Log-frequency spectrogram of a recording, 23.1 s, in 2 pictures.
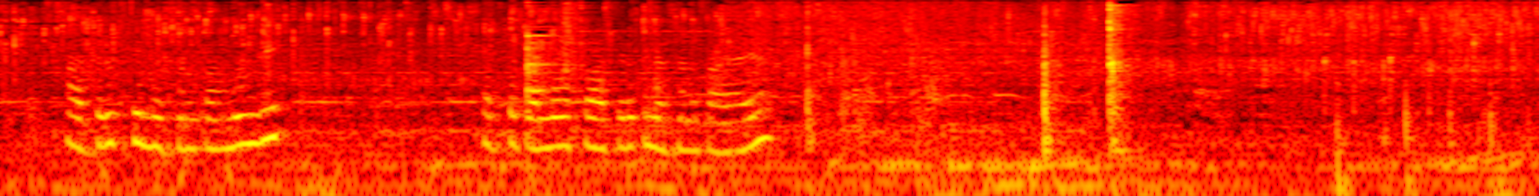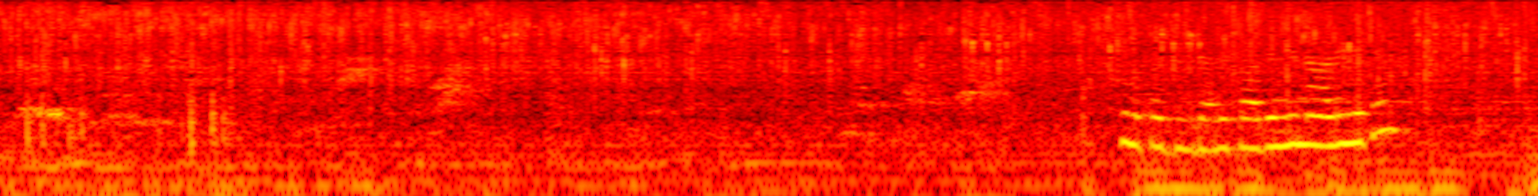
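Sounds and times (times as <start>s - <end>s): ginger and garlic sizzling in oil: 0.0s - 23.0s
ladle clinking against pan: 3.8s - 4.4s.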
